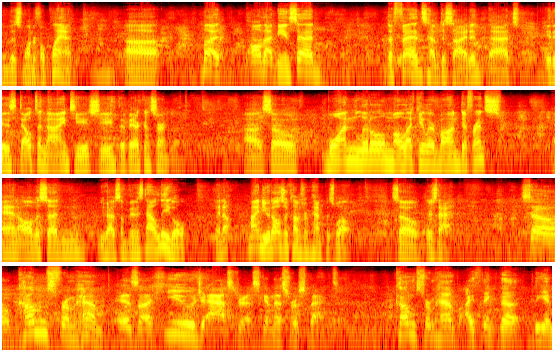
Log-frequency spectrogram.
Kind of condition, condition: setting, busy venue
